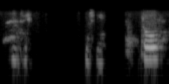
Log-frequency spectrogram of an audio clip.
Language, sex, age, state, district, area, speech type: Urdu, female, 18-30, Delhi, Central Delhi, rural, conversation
